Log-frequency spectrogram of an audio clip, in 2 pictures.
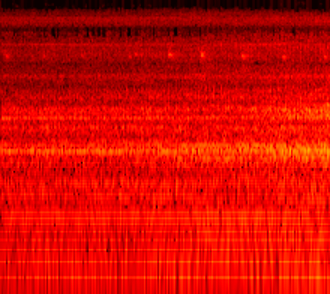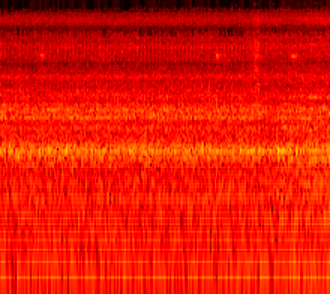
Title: Hotpoint bad bearings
